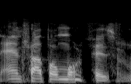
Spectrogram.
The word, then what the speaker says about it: anthropomorphism: There's one last thing, and that's like, does God have a mouth, or is this an anthropomorphism? Is that how you say it? – He's actually quoting, I'm sorry, an anthropomorphism, right?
